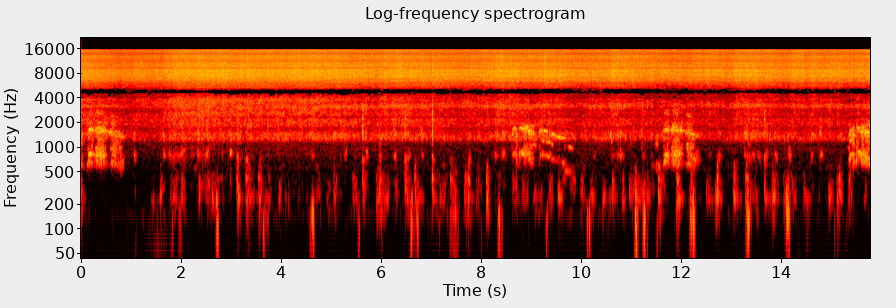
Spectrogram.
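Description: Spice paste sizzling in a wok as it is stir-fried until cooked, with a wooden spatula scraping and knocking against the pan many times. Short pitched calls come through in the background four times, near the start, twice around the middle and near the end.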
